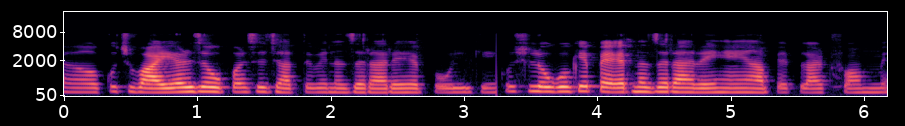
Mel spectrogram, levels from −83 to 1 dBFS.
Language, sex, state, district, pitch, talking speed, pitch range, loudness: Hindi, female, Bihar, Jamui, 195 Hz, 240 wpm, 190-210 Hz, -20 LUFS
